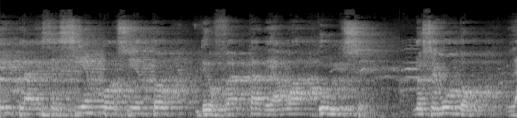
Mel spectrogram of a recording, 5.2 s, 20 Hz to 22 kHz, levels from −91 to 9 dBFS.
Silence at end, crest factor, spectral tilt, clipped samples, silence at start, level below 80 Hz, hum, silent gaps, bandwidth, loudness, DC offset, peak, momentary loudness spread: 0 s; 14 dB; -4 dB/octave; under 0.1%; 0 s; -56 dBFS; none; none; 15 kHz; -19 LUFS; under 0.1%; -6 dBFS; 5 LU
